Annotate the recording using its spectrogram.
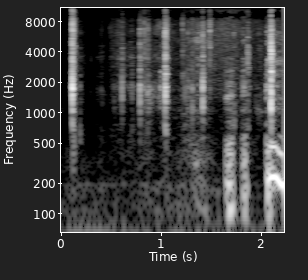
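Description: Light clicks and taps from handling a small plastic wireless microphone, with one sharper click just after the start and fainter ones after it. A brief murmur of voice near the end.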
